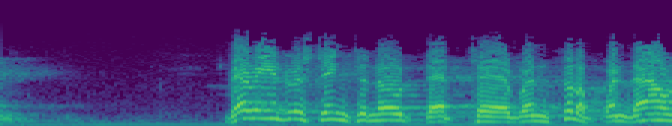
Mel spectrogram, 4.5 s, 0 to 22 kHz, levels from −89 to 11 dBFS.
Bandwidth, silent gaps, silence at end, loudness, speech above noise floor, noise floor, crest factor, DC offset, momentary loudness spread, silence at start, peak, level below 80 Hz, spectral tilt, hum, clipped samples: 7 kHz; none; 0 s; -13 LUFS; 32 dB; -45 dBFS; 12 dB; under 0.1%; 3 LU; 0 s; -2 dBFS; -44 dBFS; -7 dB/octave; none; under 0.1%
